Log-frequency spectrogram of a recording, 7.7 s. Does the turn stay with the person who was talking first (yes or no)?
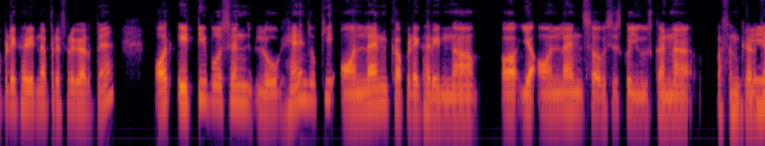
no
